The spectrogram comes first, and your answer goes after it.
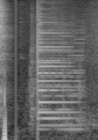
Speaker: Yep. There's sound. All right. This board's in better shape.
